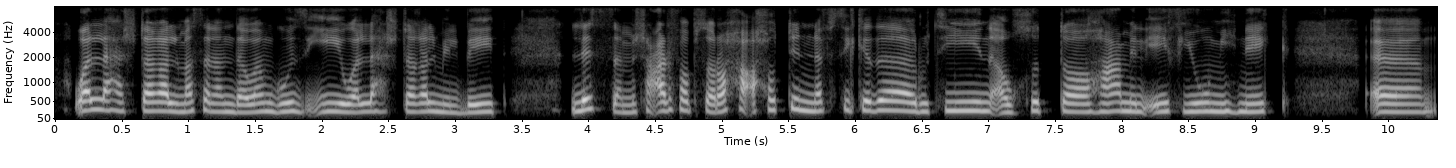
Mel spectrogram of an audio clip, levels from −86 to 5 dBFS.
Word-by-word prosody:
والّا 255 Hz, 0 st, +4 dB
هاشتغل 235 Hz, -1 st, +3 dB
مثلًا 225 Hz, -2 st, -2 dB
دوام 210 Hz, +2 st, +1 dB
جزئي، 220 Hz, 0 st, -1 dB
والّا 215 Hz, +2 st, +1 dB
هاشتغل 225 Hz, 0 st, -2 dB
من 210 Hz, -, -2 dB
البيت، 205 Hz, +3 st, 0 dB, 0.5 s
لِسّّه 265 Hz, -2 st, +2 dB
مش 205 Hz, +1 st, -9 dB
عارفة 255 Hz, +3 st, +1 dB
بصراحة 230 Hz, 0 st, 0 dB
أحُطّ 265 Hz, +2 st, -4 dB
لنفسي 240 Hz, 0 st, -1 dB
كده 250 Hz, -1 st, +3 dB
روتين 240 Hz, +2 st, 0 dB
أو 195 Hz, -3 st, -1 dB
خطة 230 Hz, 0 st, 0 dB
هاعمل 225 Hz, +1 st, -1 dB
إيه 220 Hz, -, -1 dB
في 225 Hz, -1 st, -10 dB
يومي 225 Hz, 0 st, 0 dB
هناك، 220 Hz, +1 st, -4 dB, 0.6 s
آمم 215 Hz, +2 st, +1 dB
225 Hz, 145 wpm, -24 LUFS, 215-240 Hz, 0.6 s, والّا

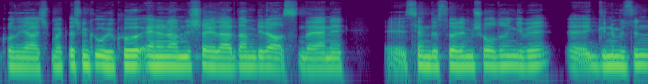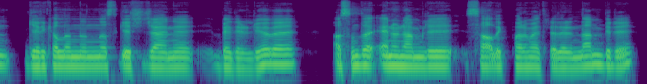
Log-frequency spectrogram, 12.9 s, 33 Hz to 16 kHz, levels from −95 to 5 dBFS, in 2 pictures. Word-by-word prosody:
konuyu 120 Hz, -1 st, -1 dB
açmakta 120 Hz, +3 st, -1 dB
çünkü 135 Hz, +1 st, +1 dB
uyku 130 Hz, +1 st, +5 dB
en 130 Hz, -1 st, +5 dB
önemli 125 Hz, -1 st, +4 dB
şeylerden 125 Hz, -1 st, +1 dB
biri 120 Hz, 0 st, +1 dB
aslında. 115 Hz, 0 st, -1 dB
Yani, 110 Hz, 0 st, 0 dB, 0.4 s
eee, -, -, -4 dB
senin 130 Hz, -1 st, +1 dB
de 125 Hz, -, +2 dB
söylemiş 125 Hz, +1 st, +1 dB
olduğun 130 Hz, +1 st, +1 dB
gibi, 130 Hz, +4 st, 0 dB, 0.2 s
eee, 115 Hz, -3 st, -2 dB
günümüzün 130 Hz, +1 st, 0 dB
geri 120 Hz, -1 st, 0 dB
kalanının 120 Hz, 0 st, 0 dB
nasıl 120 Hz, 0 st, -4 dB
geçeceğini 120 Hz, -2 st, -2 dB, 0.2 s
belirliyor 120 Hz, +2 st, -2 dB
ve 145 Hz, 0 st, 0 dB, 0.4 s
aslında 130 Hz, +2 st, 0 dB
en 130 Hz, -1 st, 0 dB
önemli 125 Hz, -1 st, +1 dB
sağlık -, -, -2 dB
parametrelerinden 120 Hz, +2 st, -2 dB
biri. 125 Hz, +5 st, -2 dB
125 Hz, 140 wpm, -24 LUFS, 120-130 Hz, 0.4 s, uyku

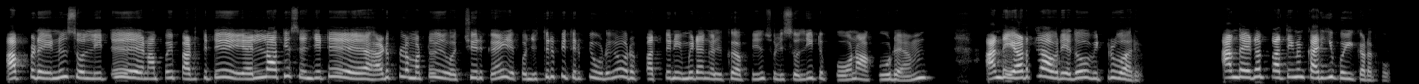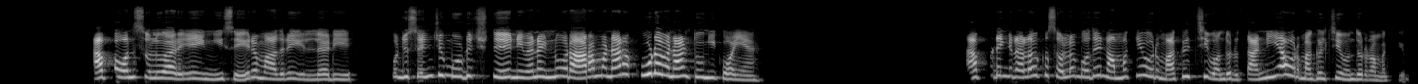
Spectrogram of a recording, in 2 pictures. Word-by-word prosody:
அப்படின்னு 295 Hz, 0 st, -1 dB
சொல்லிட்டு 270 Hz, -, -2 dB, 0.3 s
நான் 260 Hz, 0 st, -3 dB
போய் 305 Hz, -1 st, -6 dB
படுத்துட்டு 275 Hz, +7 st, 0 dB, 0.3 s
எல்லாத்தையும் 350 Hz, +4 st, +2 dB
செஞ்சுட்டு 300 Hz, +4 st, 0 dB, 0.4 s
அடுப்பில 320 Hz, +7 st, -2 dB
மட்டும் 280 Hz, +4 st, -4 dB
வச்சுருக்கேன். 295 Hz, +4 st, -2 dB
இதை 270 Hz, -5 st, -2 dB
கொஞ்சம் 245 Hz, 0 st, -6 dB
திருப்பி 355 Hz, +1 st, -3 dB
திருப்பி 290 Hz, +2 st, -7 dB
விடுங்க 280 Hz, +7 st, -6 dB
ஒரு 295 Hz, -, -5 dB
10 250 Hz, +4 st, -2 dB
நிமிடங்களுக்கு 270 Hz, -3 st, -2 dB
அப்படின்னு 240 Hz, +3 st, -9 dB
சொல்லி 230 Hz, -2 st, -9 dB
சொல்லிட்டு 275 Hz, +5 st, -5 dB
போனா 230 Hz, +3 st, -1 dB, 0.2 s
கூட, 230 Hz, 0 st, -4 dB, 1.0 s
அந்த 320 Hz, +1 st, +4 dB
இடத்தில 360 Hz, +3 st, +4 dB
அவர் 270 Hz, -3 st, +1 dB
ஏதோ 300 Hz, +4 st, 0 dB
விட்டுருவாரு. 260 Hz, -10 st, -3 dB, 0.9 s
அந்த 330 Hz, -, +1 dB
இடம் 350 Hz, -1 st, -1 dB
பார்த்தீங்கன்னா 335 Hz, +1 st, +2 dB
கருகி 300 Hz, +3 st, +3 dB
போய் 265 Hz, -4 st, -2 dB
கெடக்கும். 200 Hz, -4 st, -7 dB, 1.3 s
அப்போ 370 Hz, -, 0 dB
வந்து 330 Hz, +1 st, 0 dB
சொல்லுவாரு, 290 Hz, -4 st, 0 dB
"ஏய்! 265 Hz, -2 st, +1 dB
நீ 240 Hz, -, -6 dB
செய்ற 225 Hz, +8 st, -1 dB
மாதிரி 245 Hz, +2 st, -2 dB
இல்லடி. 230 Hz, +1 st, -4 dB, 0.5 s
கொஞ்சம் 345 Hz, 0 st, -2 dB
செஞ்சு 395 Hz, +4 st, -1 dB
முடிச்சிட்டு 370 Hz, -1 st, -1 dB
நீ 320 Hz, -, +3 dB
வேணா 350 Hz, +3 st, +3 dB
இன்னும் 375 Hz, +3 st, -2 dB
ஒரு 310 Hz, -, +6 dB
1/2 325 Hz, +5 st, +6 dB
மணி 390 Hz, -1 st, +2 dB
நேரம் 460 Hz, +2 st, +2 dB
கூட -, -, +4 dB
வேணாலும் 375 Hz, -2 st, +4 dB
தூங்கிக்கோயேன்" 250 Hz, -, -3 dB, 2.2 s
அப்பிடிங்கிற 370 Hz, +1 st, -2 dB
அளவுக்கு 405 Hz, +4 st, -3 dB
சொல்லும்போது 360 Hz, +3 st, -4 dB
நமக்கே 345 Hz, +8 st, -4 dB
ஒரு 340 Hz, -, -8 dB
மகிழ்ச்சி 370 Hz, +8 st, -3 dB
வந்துரும். 240 Hz, -1 st, -7 dB
தனியா 320 Hz, -, +2 dB
ஒரு 345 Hz, -, -8 dB
மகிழ்ச்சி 260 Hz, +2 st, -6 dB
வந்துரும் 230 Hz, -3 st, -6 dB
நமக்கு. 185 Hz, +2 st, -16 dB
295 Hz, 140 wpm, -21 LUFS, 250-345 Hz, 2.2 s, ஒரு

